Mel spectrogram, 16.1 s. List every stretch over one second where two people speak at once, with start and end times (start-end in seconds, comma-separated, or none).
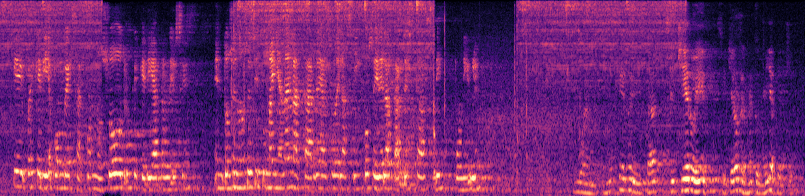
none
